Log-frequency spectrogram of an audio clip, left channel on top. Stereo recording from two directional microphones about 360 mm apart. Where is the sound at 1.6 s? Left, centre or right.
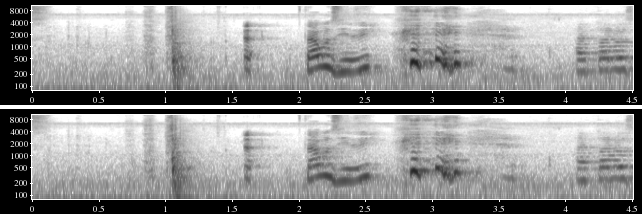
Centre.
